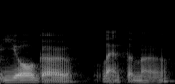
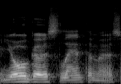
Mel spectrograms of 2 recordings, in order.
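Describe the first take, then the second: First: Both words end without any S sound. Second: Both words end with an audible S sound.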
